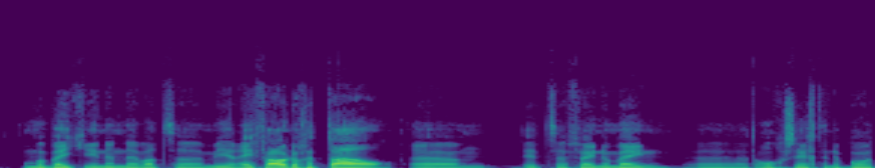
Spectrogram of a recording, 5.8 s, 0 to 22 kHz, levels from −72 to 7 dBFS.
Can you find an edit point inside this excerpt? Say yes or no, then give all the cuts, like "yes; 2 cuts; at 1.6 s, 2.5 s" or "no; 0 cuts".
no; 0 cuts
